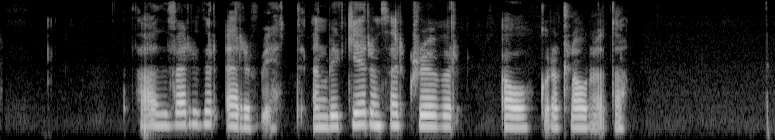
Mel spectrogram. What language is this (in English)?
Icelandic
